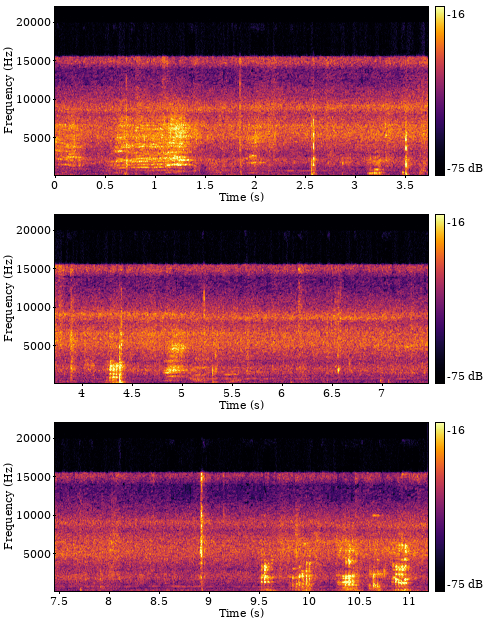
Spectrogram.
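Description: Pigs grunting and snorting intermittently in a pen, with scattered bursts of activity and some rustling, fairly close.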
